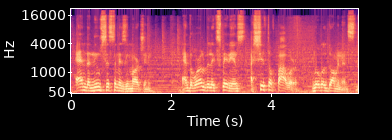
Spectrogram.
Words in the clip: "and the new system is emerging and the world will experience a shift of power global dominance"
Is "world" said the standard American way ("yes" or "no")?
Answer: yes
